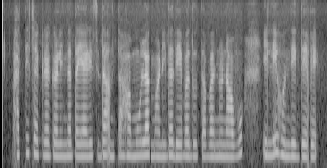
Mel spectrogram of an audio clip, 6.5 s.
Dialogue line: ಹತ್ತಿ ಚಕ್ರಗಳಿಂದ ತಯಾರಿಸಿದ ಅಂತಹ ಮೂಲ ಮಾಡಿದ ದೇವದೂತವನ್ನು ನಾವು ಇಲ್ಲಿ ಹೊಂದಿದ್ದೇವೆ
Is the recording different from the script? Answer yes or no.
no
